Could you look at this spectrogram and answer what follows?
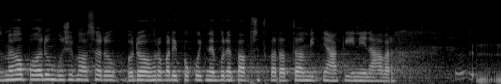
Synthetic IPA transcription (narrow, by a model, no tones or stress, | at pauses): zmɛːɦopoɦlɛdumuːʒɛmɛɦlasoaddoɦɾomadɪpo̞kucnɛbudɛpanpr̥ɛt̪kladat̪ɛlmiːt̪ɲɛjakiːjɪniːnaːvr̩x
